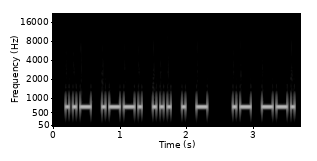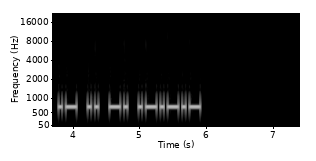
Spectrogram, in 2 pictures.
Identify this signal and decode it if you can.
Morse code, heard as a keyed tone, about 21 wpm, 700 Hz. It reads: UPSET AGAIN.
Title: Sentences from Top 1000 Words - Review Part 5 - 22wpm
